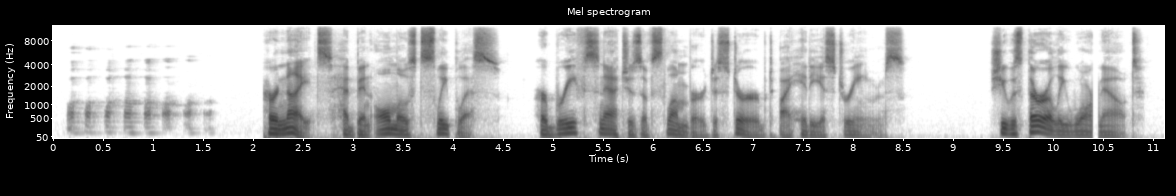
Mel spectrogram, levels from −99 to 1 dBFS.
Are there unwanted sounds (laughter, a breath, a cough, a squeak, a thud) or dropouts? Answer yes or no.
yes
